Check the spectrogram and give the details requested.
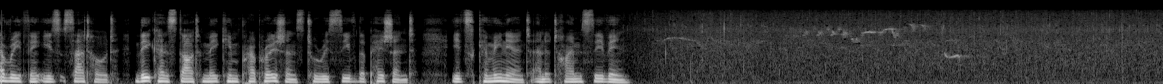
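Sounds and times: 
speech: 0:00.0 - 0:06.4
rain falling on a July afternoon: 0:06.3 - 0:11.6
faint bird chirps: 0:06.5 - 0:10.9.

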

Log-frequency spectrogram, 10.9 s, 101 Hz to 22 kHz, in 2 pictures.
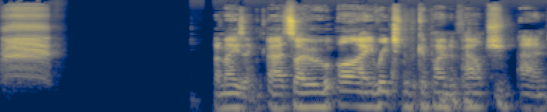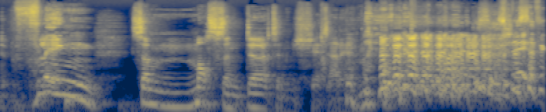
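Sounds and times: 
human voice imitating a crow's caw: 0:00.0 - 0:00.7
speech: 0:02.2 - 0:10.9
laughter: 0:03.8 - 0:06.6, 0:08.5 - 0:10.9.

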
